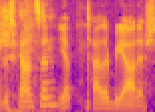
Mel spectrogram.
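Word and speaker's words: Biadasz: I'm gonna at the the risk of completely mispronouncing his name Tyler by Dez Johnson yep Tyler B oddish it's a perfect fit oddish there we go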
